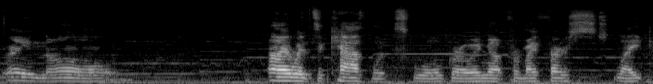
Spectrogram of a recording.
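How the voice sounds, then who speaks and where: A woman's voice: low-pitched, level tone, slow, poor audio. A woman chatting casually as a player in a tabletop game. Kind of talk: casual chat. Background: faint music.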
